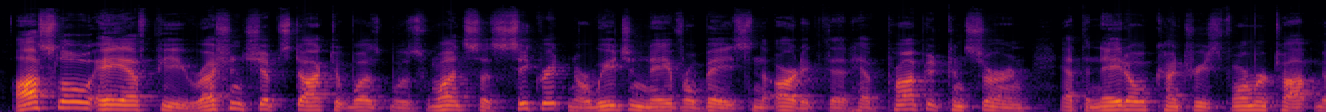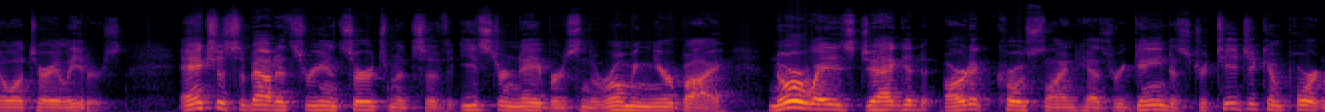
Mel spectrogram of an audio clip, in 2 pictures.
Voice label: narrator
